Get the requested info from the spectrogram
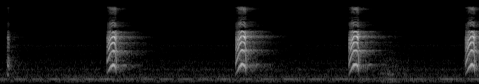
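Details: Barking from a pet sugar glider: three loud crisp yaps plus a faint one, spaced just over a second apart, high and harmonic-rich, against a soft background hum.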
